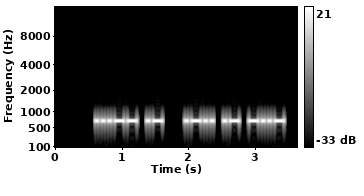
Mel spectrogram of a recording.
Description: Morse code, heard as a keyed tone, about 25 wpm, 700 Hz. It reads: 3A LAX
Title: Field Day Exchanges - 25wpm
